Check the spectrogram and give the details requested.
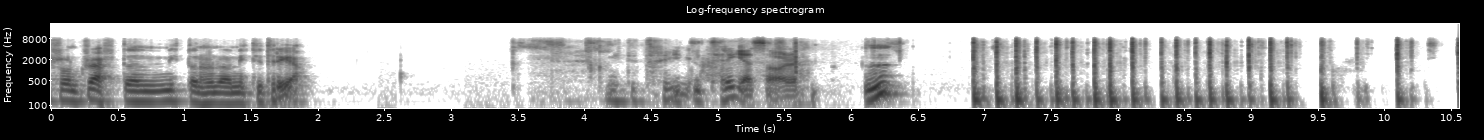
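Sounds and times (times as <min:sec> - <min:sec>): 
speech: 0:00.0 - 0:02.0, 0:04.2 - 0:06.5
computer keyboard typing: 0:06.9 - 0:10.5.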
